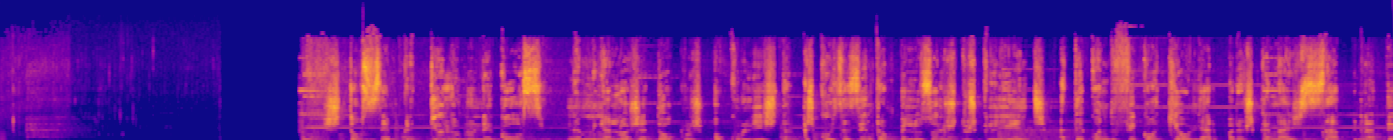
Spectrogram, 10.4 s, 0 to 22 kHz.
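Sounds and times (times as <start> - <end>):
lemon-lime soda poured and fizzing: 0.0 - 1.6
speech: 2.2 - 10.4.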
